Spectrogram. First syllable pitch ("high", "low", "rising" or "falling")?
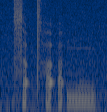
high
